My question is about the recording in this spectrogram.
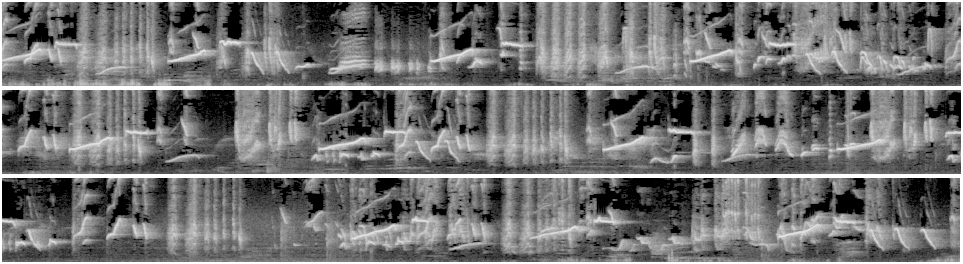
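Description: Oriental magpie-robin (kacer) mating song: a dense, continuous run of quick rising whistles and chattering notes, with short breaks about twelve and twenty-two seconds in. It is the breeding-condition song that keepers play as a lure to bring a bird into breeding drive.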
